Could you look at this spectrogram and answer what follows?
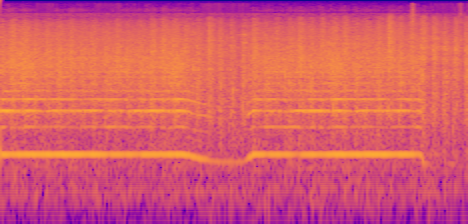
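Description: A steam locomotive in the railroad game RailRoads Online sounds a long, loud whistle over hissing steam; the steady tone dips briefly in pitch midway and then holds for about four seconds before cutting off.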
